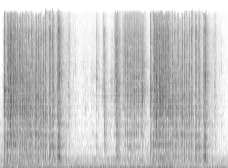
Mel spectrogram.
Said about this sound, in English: So, we have a little surprise present for you. I'm going to be doing a three card tarot pull.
